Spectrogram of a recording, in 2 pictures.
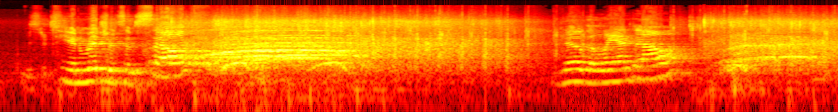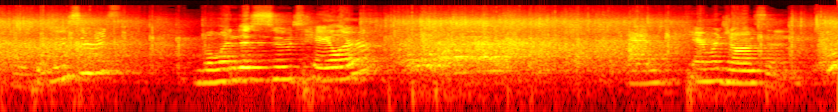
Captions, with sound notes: Mr Tian Richards himself! (audience cheering) Noga Landau. (audience cheering) And the producers, Melinda Hsu Taylor. (audience cheering) And Cameron Johnson.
